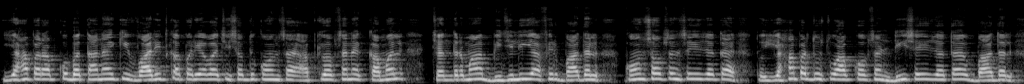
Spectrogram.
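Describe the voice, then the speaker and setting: Young male tutor, mellow warm tone, brisk quiz-style revision delivery. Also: very high-pitched, steady tone. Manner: calls the listener "दोस्तों" often, reads options then gives answer. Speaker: exam prep teacher.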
